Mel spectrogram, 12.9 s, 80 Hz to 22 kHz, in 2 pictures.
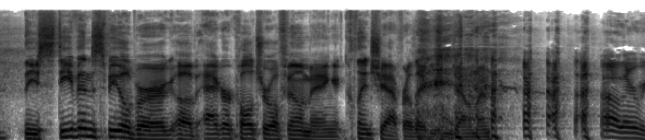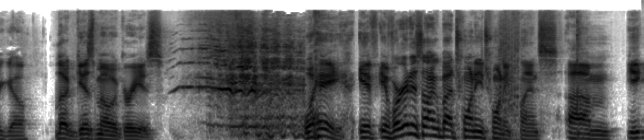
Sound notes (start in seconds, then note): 4.2 laughing; 8.1 horse neighing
